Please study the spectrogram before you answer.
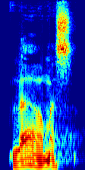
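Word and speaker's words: لامس: Dan yang benar bacanya apa? Lamas, sehingga panjang.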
